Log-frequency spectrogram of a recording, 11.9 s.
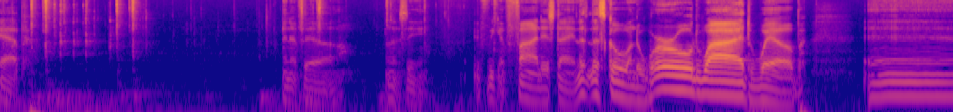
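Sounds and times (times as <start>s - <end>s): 
typing on a computer keyboard: 0.4s - 4.2s
speech: 3.8s - 10.2s, 10.8s - 11.8s.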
